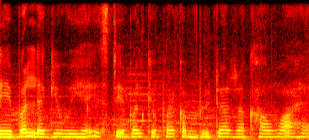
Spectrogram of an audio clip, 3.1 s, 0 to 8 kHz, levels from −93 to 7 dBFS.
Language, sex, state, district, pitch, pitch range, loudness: Hindi, female, Odisha, Malkangiri, 190 Hz, 185-195 Hz, -18 LUFS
